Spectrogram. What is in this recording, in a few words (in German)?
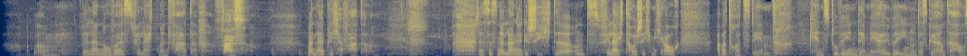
Hoerspiel; Imperator Staffel 2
